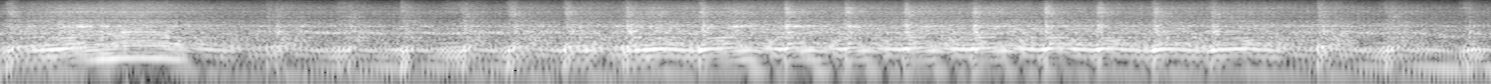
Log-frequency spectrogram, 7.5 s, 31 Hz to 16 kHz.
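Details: 1997 Yamaha YZ250 two-stroke, warm, runs ragged at eighth-to-quarter throttle with clutch in, pitch wavering and stumbling; sputter comes quickly. It won't idle unassisted; owner suspects crank seal or carburetor throttle connection, cause unknown.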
